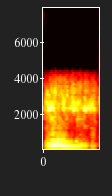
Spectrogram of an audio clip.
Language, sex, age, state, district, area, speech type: Tamil, male, 30-45, Tamil Nadu, Dharmapuri, rural, conversation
